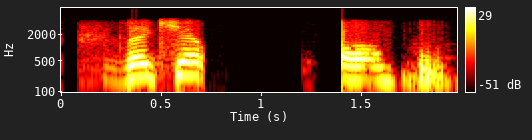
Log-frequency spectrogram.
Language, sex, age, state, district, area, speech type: Bodo, male, 30-45, Assam, Baksa, urban, conversation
